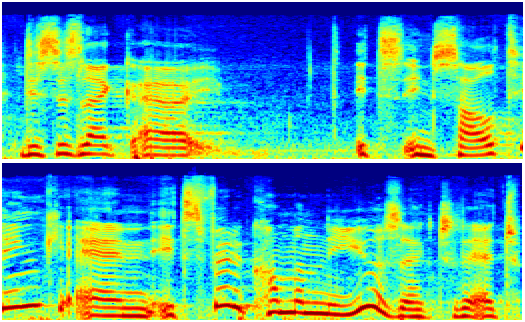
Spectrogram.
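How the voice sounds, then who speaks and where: A woman speaks at a moderate pace in a fairly high pitch. Noticeable background noise can be heard. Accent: Turkish. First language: Turkish. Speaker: panel moderator. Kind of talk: panel discussion.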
